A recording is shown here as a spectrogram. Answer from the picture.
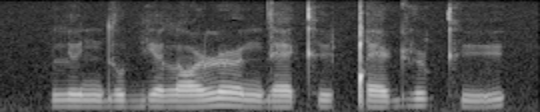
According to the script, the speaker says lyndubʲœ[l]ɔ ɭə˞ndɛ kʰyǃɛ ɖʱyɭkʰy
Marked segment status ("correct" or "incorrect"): correct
